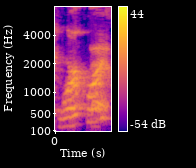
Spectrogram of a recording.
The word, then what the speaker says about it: Warkworth: Kelly lives in Warkworth. Did I pronounce that right? Warkworth?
